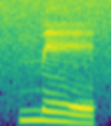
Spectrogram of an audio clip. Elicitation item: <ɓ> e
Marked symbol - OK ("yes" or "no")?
no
